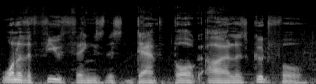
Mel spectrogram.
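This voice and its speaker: An actor plays a wry, unbothered husband in an audio drama. His voice is low and his delivery dry and wordy, with faint ambience around him. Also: moderate pace, darkish tone, a little hiss or hum, natural voice. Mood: smug, content.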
